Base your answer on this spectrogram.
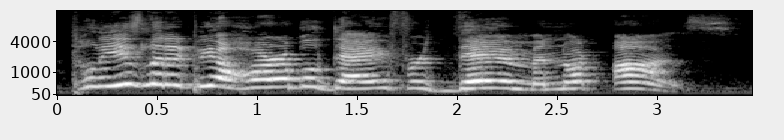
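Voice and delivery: loud desperate plea; loud pleading. Real, not acted. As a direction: beg the story out loud. Pleading with the manga.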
